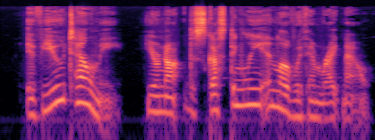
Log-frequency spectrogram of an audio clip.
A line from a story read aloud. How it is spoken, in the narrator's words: says Siebes evenly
